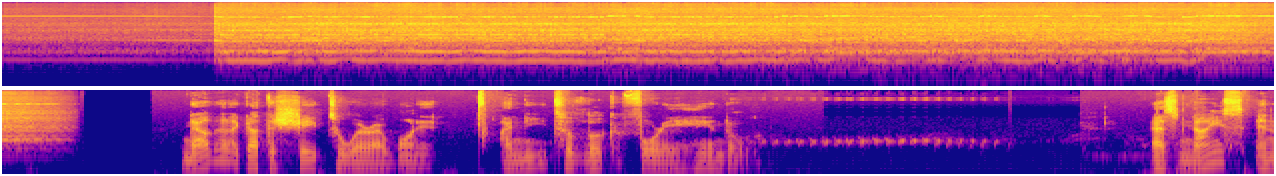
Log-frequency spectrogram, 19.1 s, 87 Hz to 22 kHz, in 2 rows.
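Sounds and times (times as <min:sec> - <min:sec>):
belt sander grinding metal: 0:00.0 - 0:10.1.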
